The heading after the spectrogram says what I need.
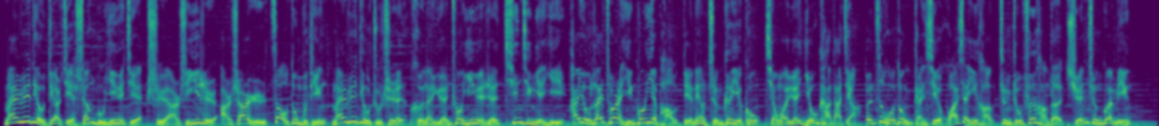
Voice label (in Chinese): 广告 电台活动 酷炫活力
